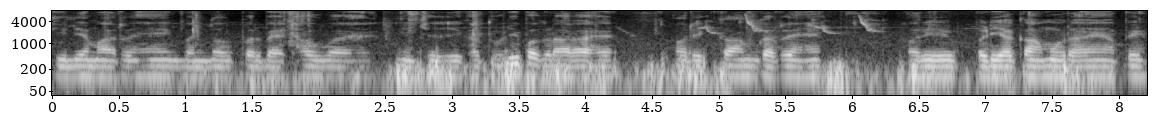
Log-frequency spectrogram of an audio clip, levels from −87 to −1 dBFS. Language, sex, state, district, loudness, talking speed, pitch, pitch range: Hindi, male, Haryana, Jhajjar, -20 LUFS, 225 wpm, 120 Hz, 115-120 Hz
